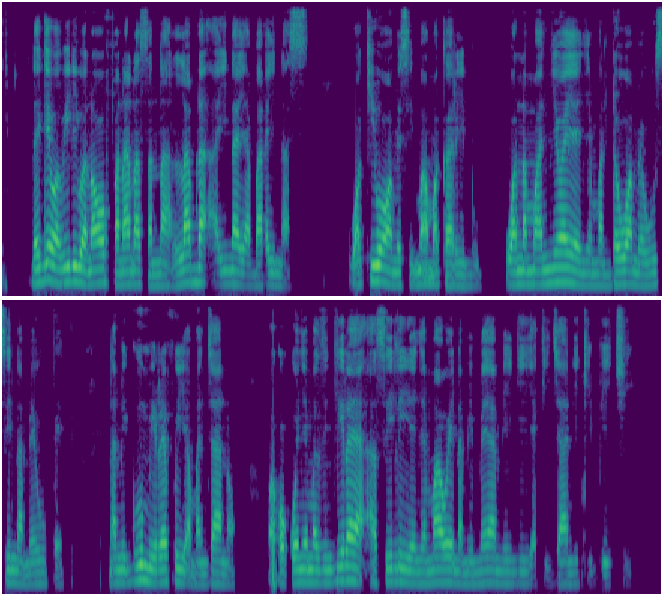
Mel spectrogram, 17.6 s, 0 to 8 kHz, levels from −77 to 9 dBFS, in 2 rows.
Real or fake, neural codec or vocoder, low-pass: real; none; 7.2 kHz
